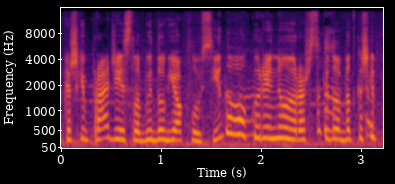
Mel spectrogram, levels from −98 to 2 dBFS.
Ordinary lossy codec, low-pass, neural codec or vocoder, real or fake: MP3, 96 kbps; 14.4 kHz; none; real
